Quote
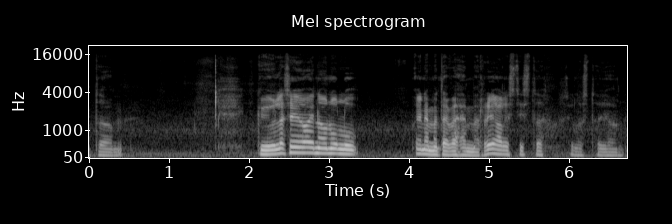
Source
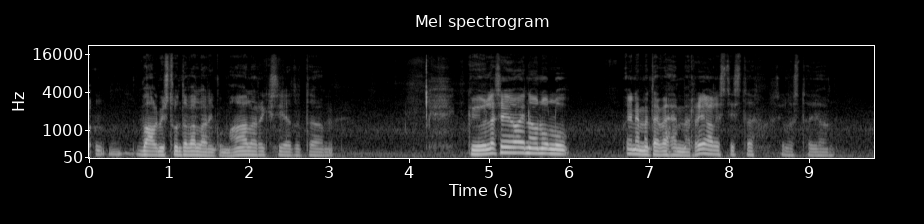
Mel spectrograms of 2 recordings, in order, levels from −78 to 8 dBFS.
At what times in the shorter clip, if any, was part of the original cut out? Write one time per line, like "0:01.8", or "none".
none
